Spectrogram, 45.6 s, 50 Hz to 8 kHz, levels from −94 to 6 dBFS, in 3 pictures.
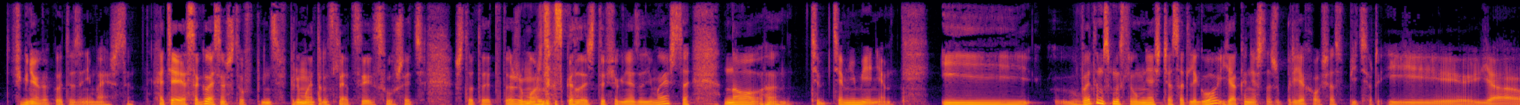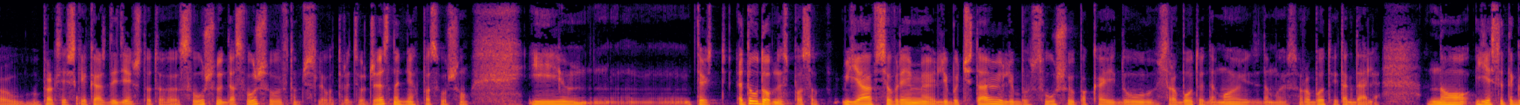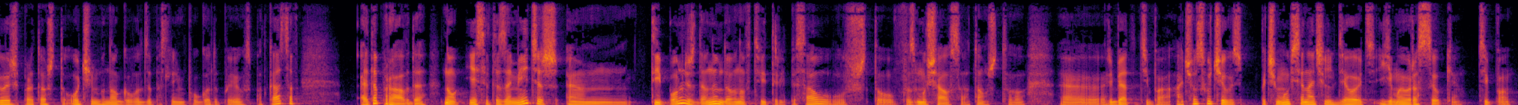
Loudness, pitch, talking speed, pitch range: -21 LUFS, 110 Hz, 170 wpm, 95-125 Hz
